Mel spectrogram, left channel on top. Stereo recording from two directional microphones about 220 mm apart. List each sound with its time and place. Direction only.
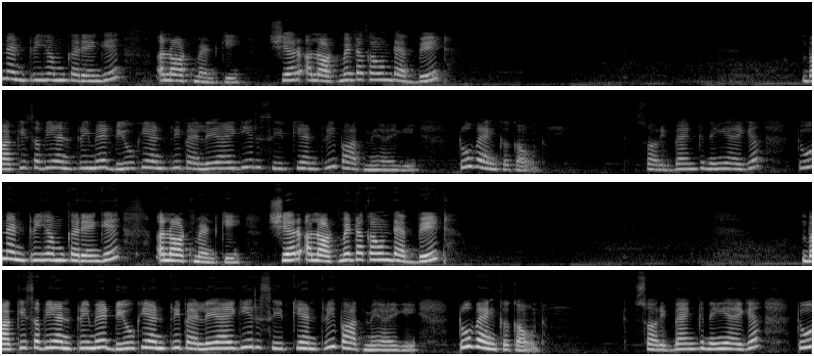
0.0 s a woman's voice: 60° right (ahead or behind)
7.9 s a woman's voice: 55° right (ahead or behind)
